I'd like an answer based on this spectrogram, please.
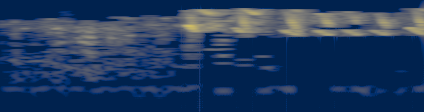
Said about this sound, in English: Ah, listen to the birdie.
